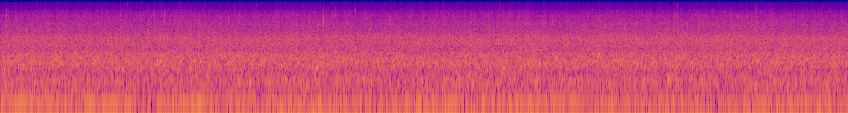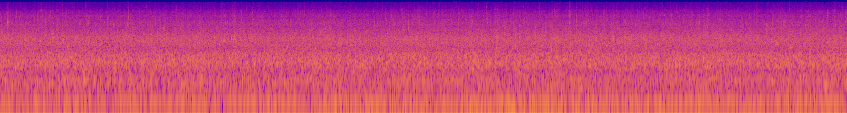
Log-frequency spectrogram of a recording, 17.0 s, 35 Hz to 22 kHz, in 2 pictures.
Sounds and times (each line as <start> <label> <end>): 0.0 river Wuhle water flow 16.9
